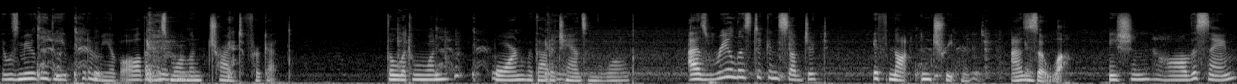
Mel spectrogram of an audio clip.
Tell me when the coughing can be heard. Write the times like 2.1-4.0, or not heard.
0.3-2.4, 4.3-5.7, 9.2-10.3.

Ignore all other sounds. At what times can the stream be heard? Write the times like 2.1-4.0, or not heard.
not heard.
